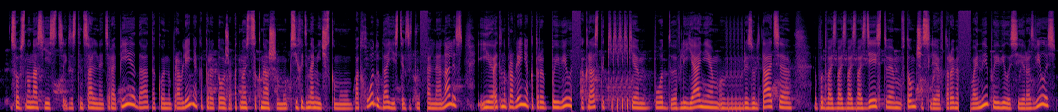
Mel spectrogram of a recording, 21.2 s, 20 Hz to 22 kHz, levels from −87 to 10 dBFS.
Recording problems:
voice in the background; faint; throughout; 25 dB below the speech
audio cutting out; filled with static; at 8.5 s, at 11 s and at 19 s
audio stuttering; at 12 s, at 15 s and at 17 s

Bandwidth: 14.5 kHz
